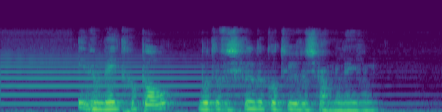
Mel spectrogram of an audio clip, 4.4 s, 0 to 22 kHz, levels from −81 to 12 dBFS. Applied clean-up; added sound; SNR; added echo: none; Trumpet; 18 dB; reverberation time 0.2 s.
